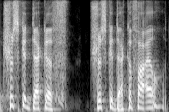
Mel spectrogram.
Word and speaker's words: Triskaidekaphile: Next card on our list is what I think should be the new name for the Lab Maniacs is a Triskaidekaphile.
